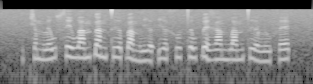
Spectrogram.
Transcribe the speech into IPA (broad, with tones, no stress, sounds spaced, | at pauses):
c ə˨˩ m l ə˧˥ w s e˧ w a˧˥ m ɗ a˧ n t̪ ɨ˧ ə̯ ɓ a˨˩ m l i˨˩˦ ə̯ ʔ i˧ ə̯ x u˧ t̪ ə˧˥ w ɓ ɛ˨˩˨ ɣ a˧ m w a˧˥ m t̪ ɨ˨˩ ə̯ l u˨˩ f ɛ˦˥ t̚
